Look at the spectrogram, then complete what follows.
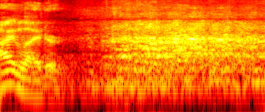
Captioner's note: audience laughing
